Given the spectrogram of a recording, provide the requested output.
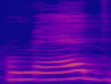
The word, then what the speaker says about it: حمید: شخص کا نام تھا حمید بن مسلم، کیونکہ ہر جگہ اس نام کے اوپر پیش پڑا ہوا ہے، تو اس سے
